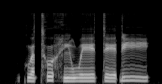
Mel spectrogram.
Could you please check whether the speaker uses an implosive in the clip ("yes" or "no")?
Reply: yes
